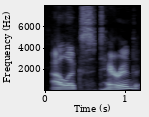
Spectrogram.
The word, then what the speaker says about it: Tarrand: Today, it is my pleasure to welcome my new friend, Alex Tarrand.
